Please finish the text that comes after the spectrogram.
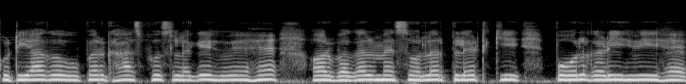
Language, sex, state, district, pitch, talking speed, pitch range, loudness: Hindi, female, Uttar Pradesh, Budaun, 205 Hz, 155 wpm, 200-215 Hz, -13 LUFS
